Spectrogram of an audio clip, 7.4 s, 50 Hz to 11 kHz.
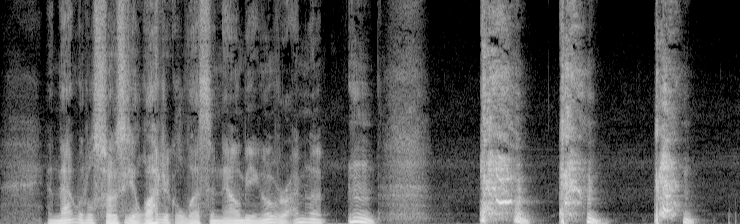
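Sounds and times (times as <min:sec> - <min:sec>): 
speech: 0:00.5 - 0:04.2, 0:05.1 - 0:07.0
harsh rasping coughs: 0:04.8 - 0:07.1.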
